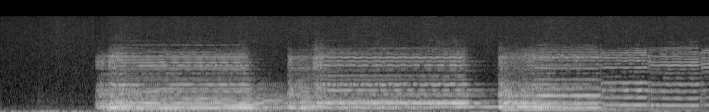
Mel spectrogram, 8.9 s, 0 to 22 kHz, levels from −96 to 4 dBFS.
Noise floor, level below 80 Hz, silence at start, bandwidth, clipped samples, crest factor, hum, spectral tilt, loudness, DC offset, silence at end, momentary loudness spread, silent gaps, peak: -47 dBFS; -48 dBFS; 0.05 s; 12 kHz; under 0.1%; 16 dB; none; -7.5 dB/octave; -26 LUFS; under 0.1%; 0 s; 9 LU; none; -10 dBFS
